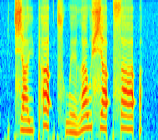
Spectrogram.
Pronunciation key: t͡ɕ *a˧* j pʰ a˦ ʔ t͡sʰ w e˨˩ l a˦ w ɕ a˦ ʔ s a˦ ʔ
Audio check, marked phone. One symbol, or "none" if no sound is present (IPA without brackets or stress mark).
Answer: a˧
